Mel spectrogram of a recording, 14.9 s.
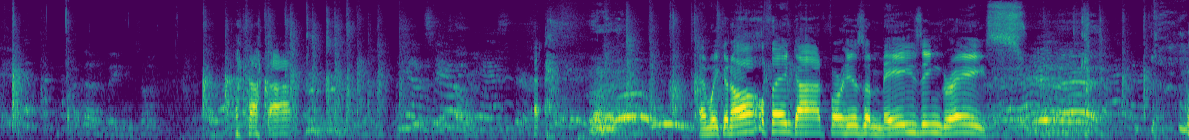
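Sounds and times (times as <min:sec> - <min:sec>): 
applause: 0:00.0 - 0:01.0, 0:02.4 - 0:05.3, 0:07.6 - 0:10.2, 0:13.4 - 0:14.8
laughter: 0:00.0 - 0:01.4, 0:02.5 - 0:08.7, 0:12.4 - 0:14.8
speech: 0:01.4 - 0:04.0, 0:08.8 - 0:13.1.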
